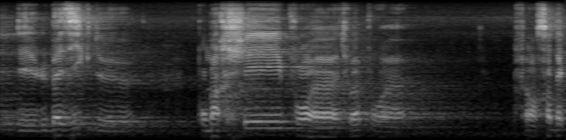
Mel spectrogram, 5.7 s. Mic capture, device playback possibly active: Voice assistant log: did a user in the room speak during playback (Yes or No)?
No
